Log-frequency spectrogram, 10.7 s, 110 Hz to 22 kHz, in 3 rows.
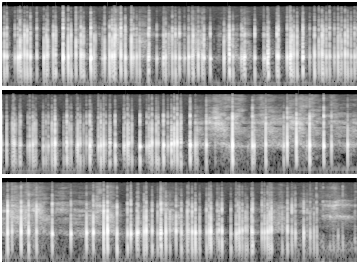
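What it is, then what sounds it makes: Cardboard box. Fingernails tap and scratch the surface of a small, hollow white cardboard box held in both hands. Rapid, dry taps with a hollow, boxy resonance around 680 Hz are mixed with softer, papery scratching and bright, crisp edges. Each tap dies away almost instantly, with no low end.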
